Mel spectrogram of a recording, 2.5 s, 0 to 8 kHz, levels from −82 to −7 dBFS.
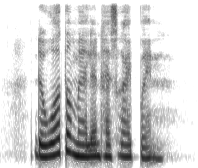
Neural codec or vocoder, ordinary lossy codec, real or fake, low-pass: codec, 44.1 kHz, 7.8 kbps, DAC; none; fake; 7.2 kHz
